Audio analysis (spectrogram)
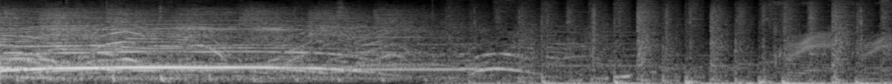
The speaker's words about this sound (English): Hey, give y'all a round of applause for yourself for being such a great audience.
